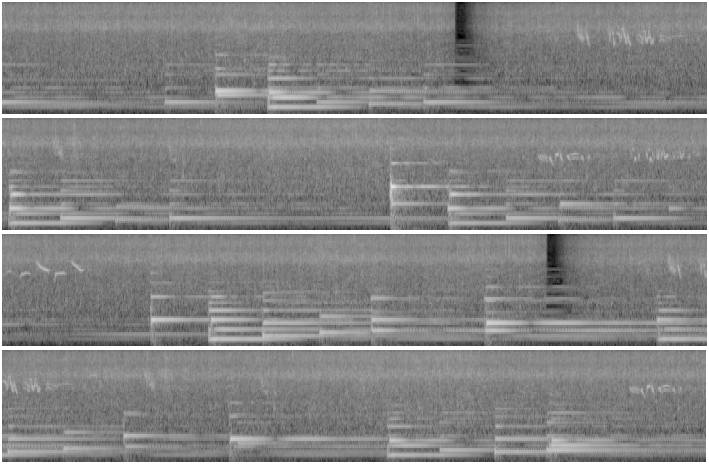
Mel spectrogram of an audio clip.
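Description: Solo piano playing a slow, gentle melody, each note ringing on and fading, over a steady hiss of rushing water. Faint high bird chirps come in a few times.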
